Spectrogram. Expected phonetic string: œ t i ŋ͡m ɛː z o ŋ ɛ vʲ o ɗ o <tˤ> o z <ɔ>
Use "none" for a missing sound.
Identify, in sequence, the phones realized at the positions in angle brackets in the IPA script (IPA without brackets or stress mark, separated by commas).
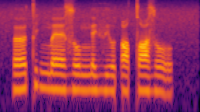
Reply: tˤ, o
